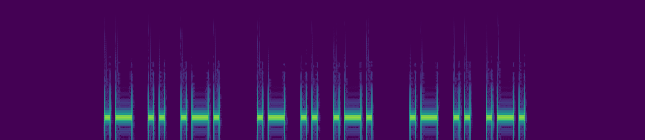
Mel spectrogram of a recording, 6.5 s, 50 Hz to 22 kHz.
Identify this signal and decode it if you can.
Morse code, heard as a keyed tone, about 22 wpm, 700 Hz. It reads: AIR AIR AIR
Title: Top 200 Words Repeated 22wpm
